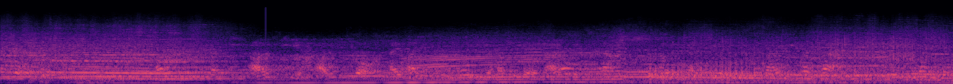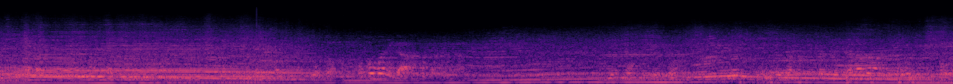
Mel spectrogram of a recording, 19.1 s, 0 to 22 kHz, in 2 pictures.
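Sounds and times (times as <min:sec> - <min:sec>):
motorcycle racing engine: 0:00.0 - 0:19.0
person's voice: 0:01.5 - 0:10.1, 0:12.1 - 0:14.2, 0:15.6 - 0:19.0.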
